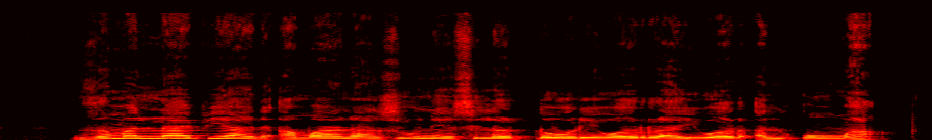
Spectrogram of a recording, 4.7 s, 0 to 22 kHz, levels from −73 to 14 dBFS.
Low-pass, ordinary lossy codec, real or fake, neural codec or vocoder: none; none; fake; vocoder, 48 kHz, 128 mel bands, Vocos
